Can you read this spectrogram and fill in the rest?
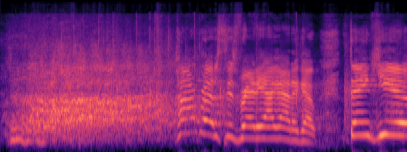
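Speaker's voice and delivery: bright, loud housewife sign-off; mock cheery exit; chirpy housewife.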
